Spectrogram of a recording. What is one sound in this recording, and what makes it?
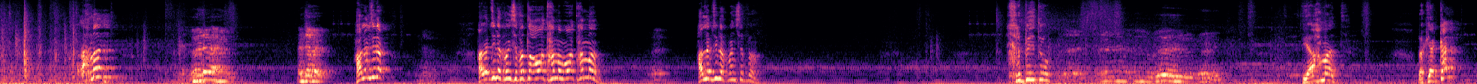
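A young man talks close up, with animation, in short bursts.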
